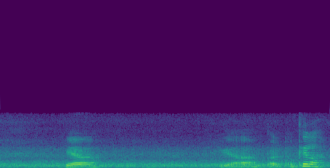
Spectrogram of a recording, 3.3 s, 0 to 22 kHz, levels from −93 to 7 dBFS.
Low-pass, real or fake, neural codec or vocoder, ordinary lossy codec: 7.2 kHz; real; none; none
